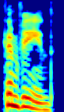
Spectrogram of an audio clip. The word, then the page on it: convened: British English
